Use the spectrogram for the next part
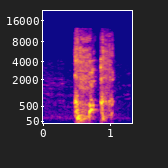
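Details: Adult woman giving a Labor Day campaign speech in Cleveland coughs: two harsh, forceful bursts in quick succession, part of a coughing fit attributed to seasonal allergies.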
